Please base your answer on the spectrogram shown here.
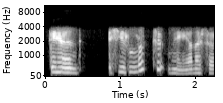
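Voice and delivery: ordinary talk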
